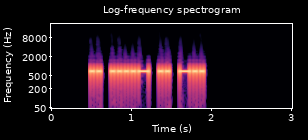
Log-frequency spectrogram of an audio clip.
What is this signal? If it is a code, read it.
Morse code, heard as a keyed tone, about 27 wpm, 700 Hz. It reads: I4ID
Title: Four Challenging Letter-Number Combinations 28wpm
